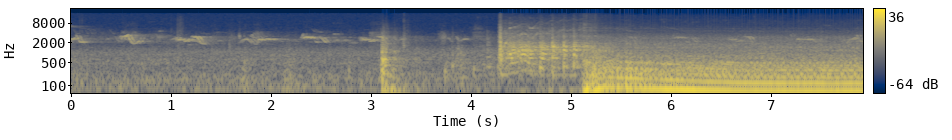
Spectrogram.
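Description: Birds chirp faintly, then a car door thuds shut, and a sports car engine cranks and roars to life, settling into a loud, steady idle.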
